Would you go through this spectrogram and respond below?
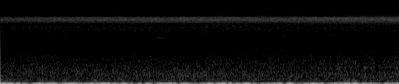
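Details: Cicadas droning in a suburban Nagoya neighbourhood in Nisshin, Japan, on a July 2021 afternoon walk: an even, sustained high-pitched shimmer over fluctuating low background rumble.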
